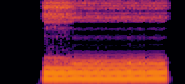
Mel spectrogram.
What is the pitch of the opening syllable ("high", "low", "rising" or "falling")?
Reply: high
